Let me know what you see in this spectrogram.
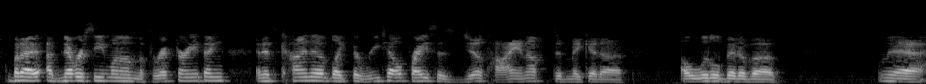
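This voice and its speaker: This man has an unremarkable speaking voice, fairly high in pitch, with fairly even intonation and a moderate pace. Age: 40s. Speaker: online video host, toy blaster hobbyist. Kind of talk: casual livestream chat.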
